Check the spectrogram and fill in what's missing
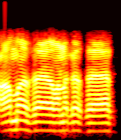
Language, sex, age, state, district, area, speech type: Tamil, male, 60+, Tamil Nadu, Ariyalur, rural, conversation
